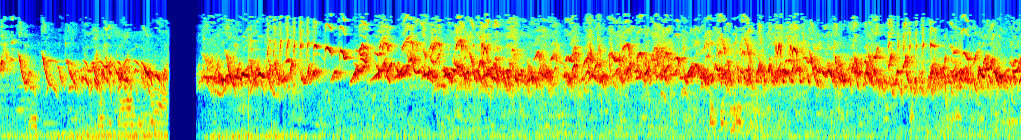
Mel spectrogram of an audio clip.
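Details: Greater green leafbirds at a singing contest give a dense, continuous tangle of bright, rapid chattering and whistled phrases overlapping from several singers, with a brief break early on.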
